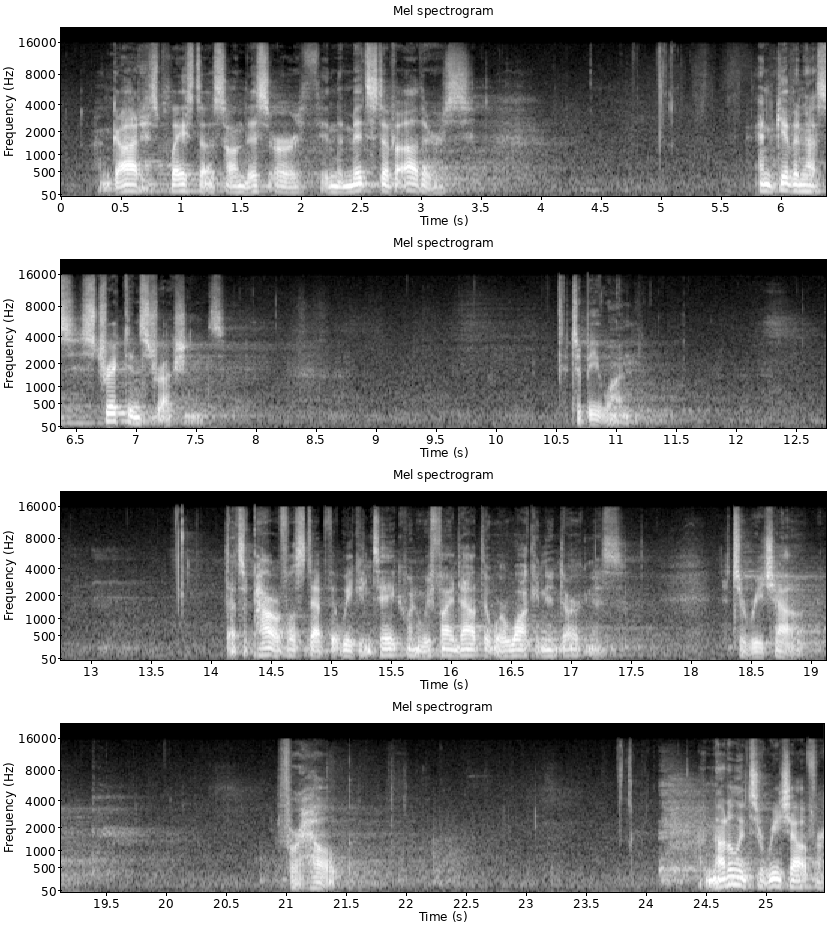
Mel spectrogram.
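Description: A man speaks calmly into a microphone, with pauses, in a room with a slight echo.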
